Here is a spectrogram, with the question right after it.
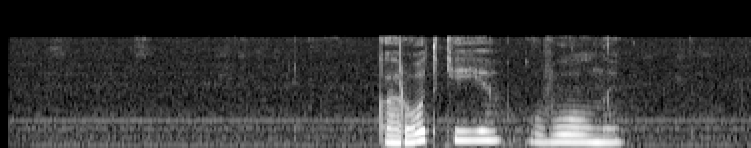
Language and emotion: Russian, neutral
